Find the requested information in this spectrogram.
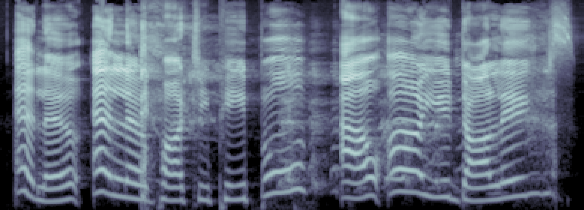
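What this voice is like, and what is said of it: Weird put-on Cockney accent. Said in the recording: “a weird Cockney accent”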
